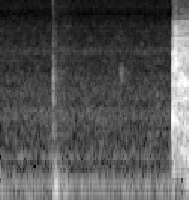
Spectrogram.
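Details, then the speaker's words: A faint throat-clear, then one short, forceful cough burst, from a COUGHVID crowdsourced recording of a person labelled healthy. It is described as a voluntary rather than an involuntary cough. "yeah so you can see they're kind of clearing their throats or not really that's that bad it doesn't have that it's sort of a voluntary cough instead of an involuntary cough"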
